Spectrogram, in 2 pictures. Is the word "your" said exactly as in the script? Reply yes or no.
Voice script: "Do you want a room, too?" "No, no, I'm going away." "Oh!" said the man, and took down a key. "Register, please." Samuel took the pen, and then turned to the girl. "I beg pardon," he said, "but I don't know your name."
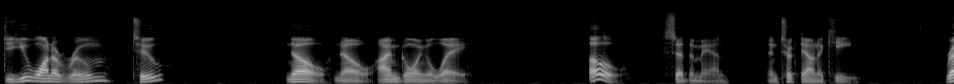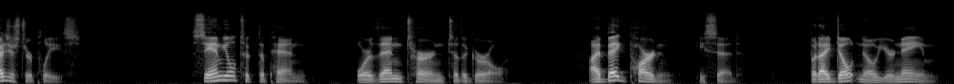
yes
